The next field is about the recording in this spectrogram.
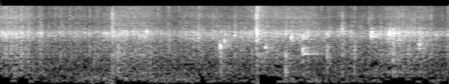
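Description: Rice frying in hot fat in a pan gives a loud, continuous sizzling hiss with fine crackles throughout, and no voices.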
